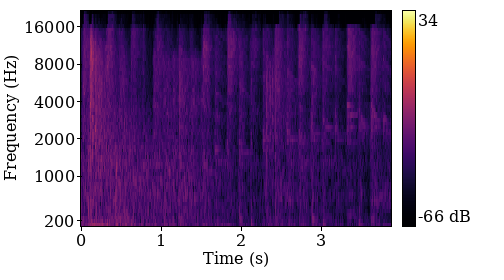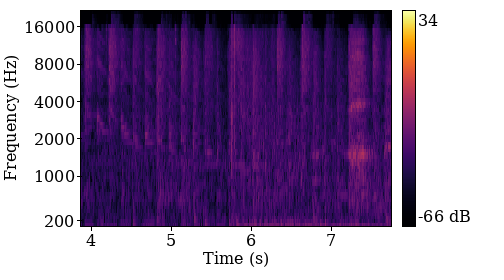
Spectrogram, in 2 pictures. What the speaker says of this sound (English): you couldn't see the turret firing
